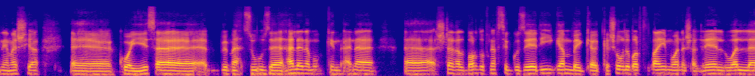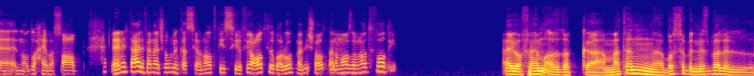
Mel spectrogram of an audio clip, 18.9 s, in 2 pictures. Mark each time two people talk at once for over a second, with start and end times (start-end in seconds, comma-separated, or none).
none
